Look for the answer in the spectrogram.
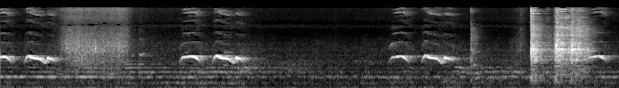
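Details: A common hawk-cuckoo calls on a Durga Puja morning, with clear, shrill three-note whistled phrases repeated about every two seconds, bursts of rustling noise and a faint steady hum.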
